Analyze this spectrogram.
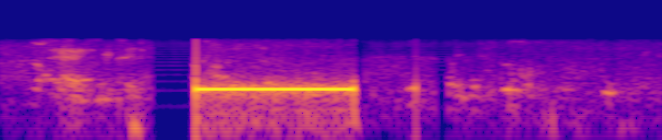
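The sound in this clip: A steady telephone dial tone sounds for just under a second. It is a flat, even, mid-pitched hum with a sharp start and stop, set between stretches of people talking.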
